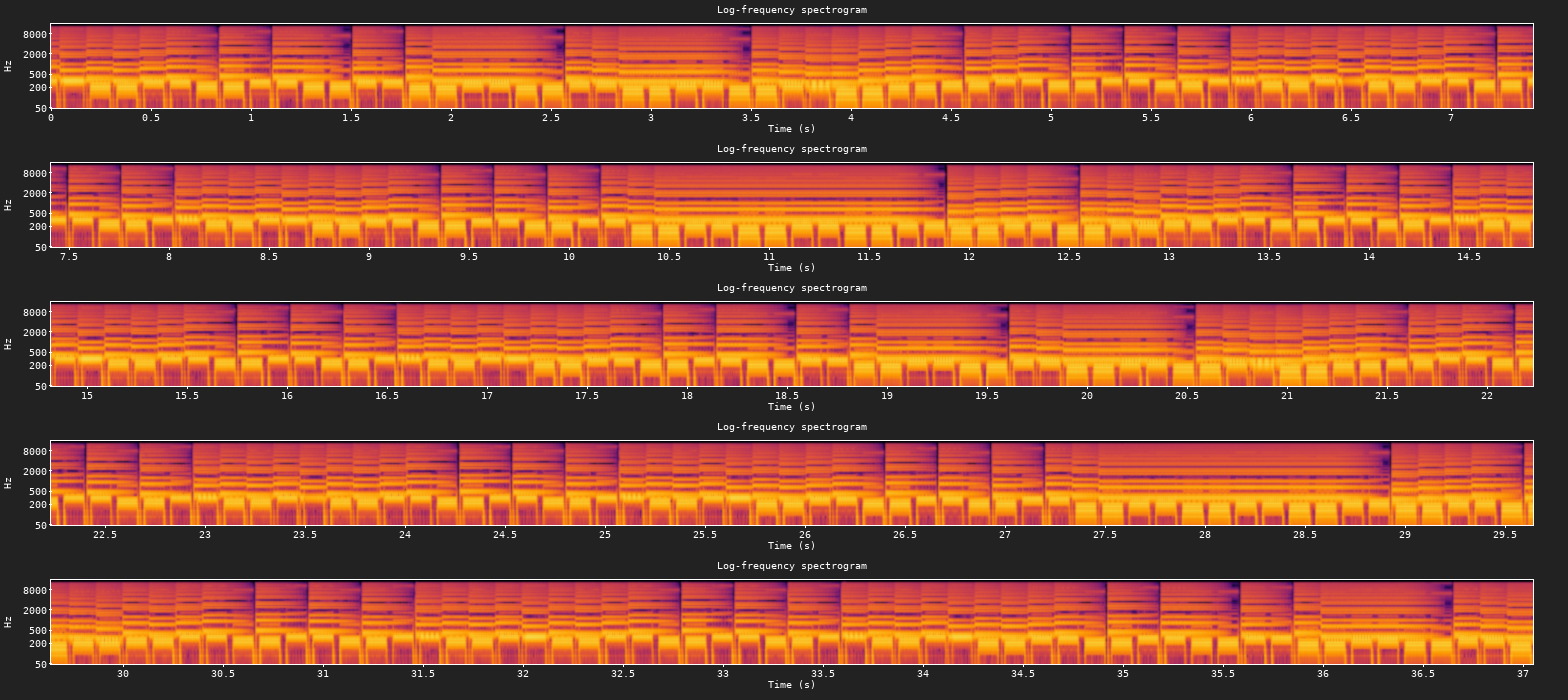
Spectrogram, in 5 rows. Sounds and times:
Video game music: 0:00.0 - 0:37.0.

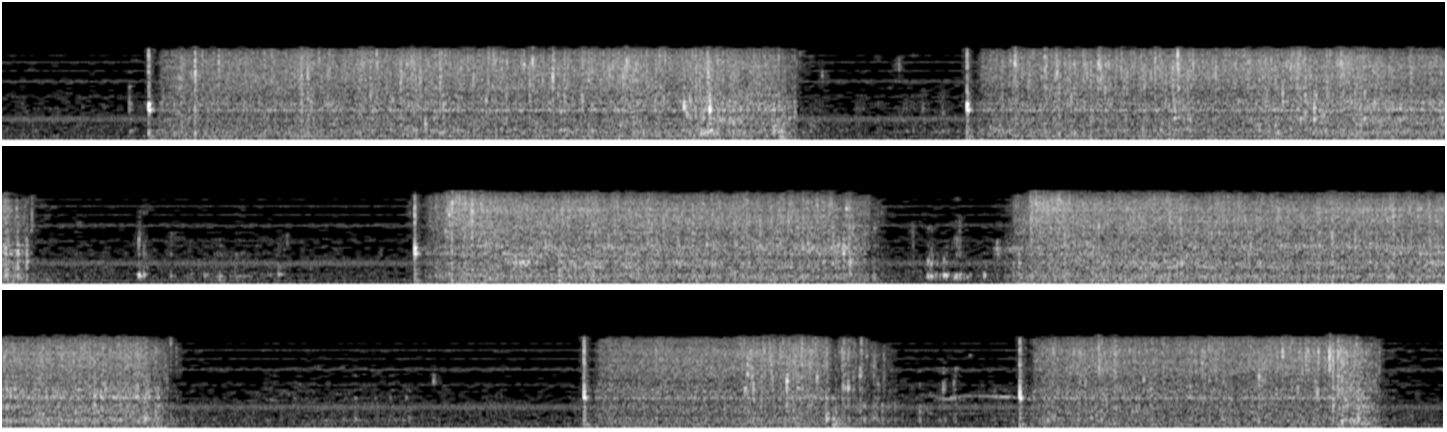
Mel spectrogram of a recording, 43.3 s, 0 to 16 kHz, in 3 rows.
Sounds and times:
Water tap, faucet: 0:09.8 - 0:14.6.

